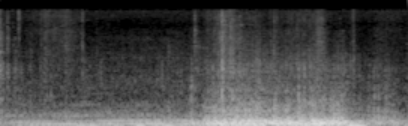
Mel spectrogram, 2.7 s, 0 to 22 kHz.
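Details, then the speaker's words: Jaguar XF 2.7 diesel with intermittent ABS and ESP warning lights, short test drive: car pulls off, then under hard braking a rapid low pulsing rumble for about a second; ABS cycling normally. "i don't know if you can hear it but the abs is definitely working so i'm going to have to find a better road because i think this is private"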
